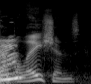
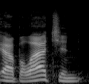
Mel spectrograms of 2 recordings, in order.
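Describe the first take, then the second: First: It is said the outsider, non-local way. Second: It is said the local Appalachian way.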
